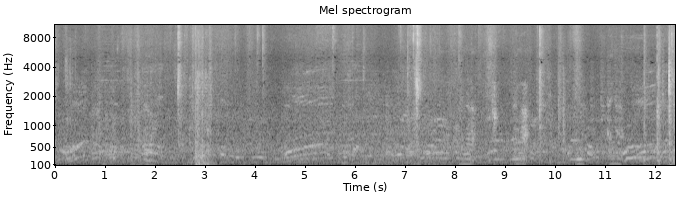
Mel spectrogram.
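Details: Shiba Inu named Chie, excited at play time on 3 March 2020 after a long spell without play: wavering, moaning whine-like vocalizations rising and falling in arcs, interrupted by soft clicks and knocks.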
